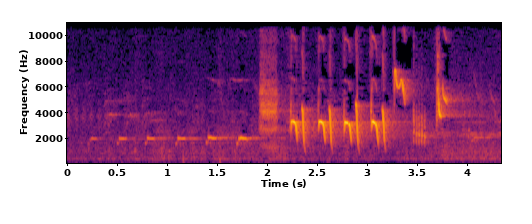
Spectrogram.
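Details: Nightingale song that opens with soft, evenly spaced whistled notes at one pitch, then swells into loud, rapid, sharply slurred notes and a high ringing flourish at the end.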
